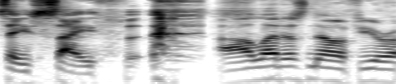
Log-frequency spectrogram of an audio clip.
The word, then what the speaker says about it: Scythe: whole thing about how we were pronouncing scythe as a site instead of scythe listen we already had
